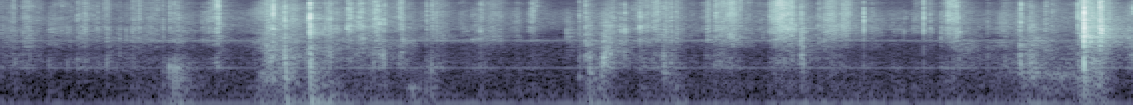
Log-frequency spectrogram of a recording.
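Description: Playing cards are handled and shuffled on a table, with soft, irregular papery riffles, slides and flicks close by, and a quiet voice speaking now and then.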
